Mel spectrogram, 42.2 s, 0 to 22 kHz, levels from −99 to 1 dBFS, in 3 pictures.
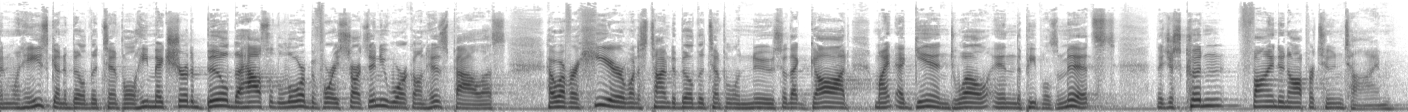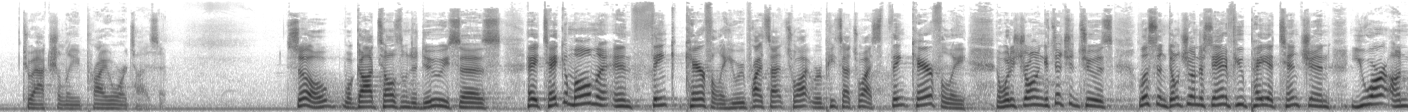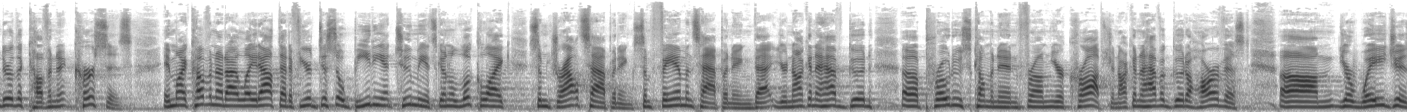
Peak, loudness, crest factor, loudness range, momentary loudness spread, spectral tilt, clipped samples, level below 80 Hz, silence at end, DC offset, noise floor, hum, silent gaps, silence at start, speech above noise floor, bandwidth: -4 dBFS; -23 LUFS; 20 dB; 5 LU; 10 LU; -5 dB/octave; under 0.1%; -62 dBFS; 0 s; under 0.1%; -49 dBFS; none; none; 0 s; 26 dB; 20 kHz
